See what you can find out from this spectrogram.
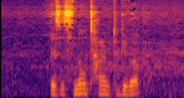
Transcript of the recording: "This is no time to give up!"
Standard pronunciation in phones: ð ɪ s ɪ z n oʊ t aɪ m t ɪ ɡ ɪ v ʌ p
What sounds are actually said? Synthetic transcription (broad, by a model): ð ɪ s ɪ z n oʊ t aɪ m t ɪ ɡ ɪ v ʌ p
